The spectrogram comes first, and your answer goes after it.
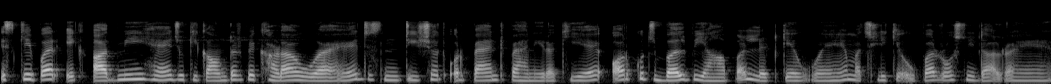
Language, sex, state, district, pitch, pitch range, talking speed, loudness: Hindi, female, Jharkhand, Jamtara, 190 Hz, 175-215 Hz, 195 wpm, -26 LUFS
